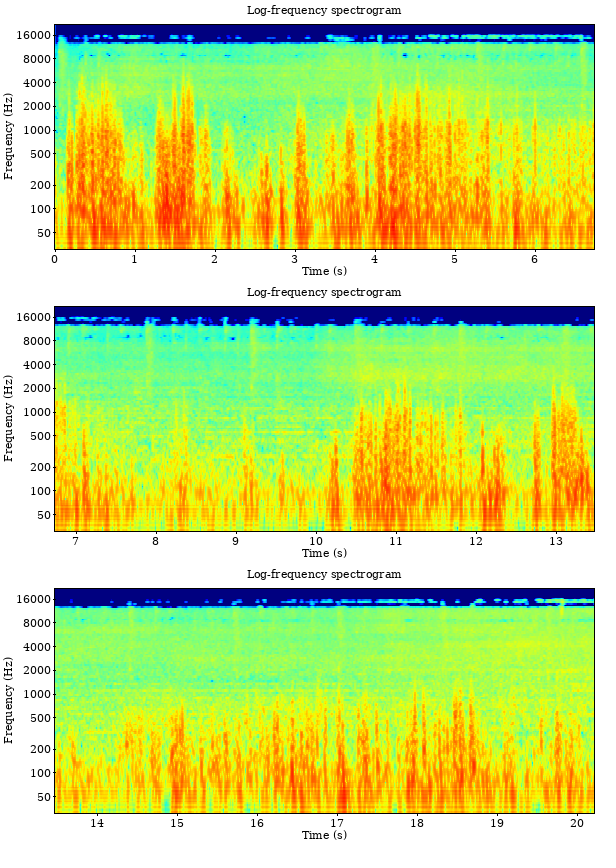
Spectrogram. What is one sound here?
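A car engine hums as the car drives closer over soft sand.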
